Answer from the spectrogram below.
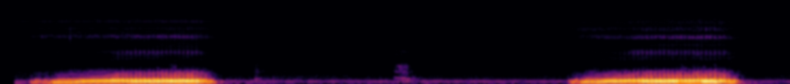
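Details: Bullmastiff mother and her son snoring while asleep: two loud, rattling, low snores on the in-breath, about five seconds apart, with quiet breathing between.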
